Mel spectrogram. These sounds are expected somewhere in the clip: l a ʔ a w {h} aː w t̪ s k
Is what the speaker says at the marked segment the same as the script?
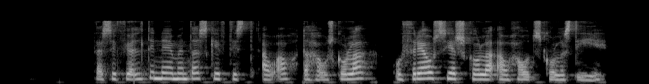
yes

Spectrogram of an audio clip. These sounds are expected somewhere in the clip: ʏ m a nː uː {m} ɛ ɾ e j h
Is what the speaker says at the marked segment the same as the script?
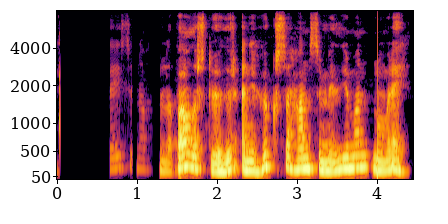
yes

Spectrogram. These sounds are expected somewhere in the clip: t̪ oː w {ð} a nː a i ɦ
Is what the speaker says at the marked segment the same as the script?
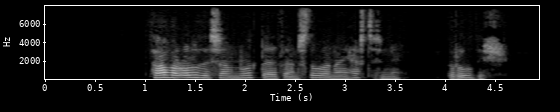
yes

